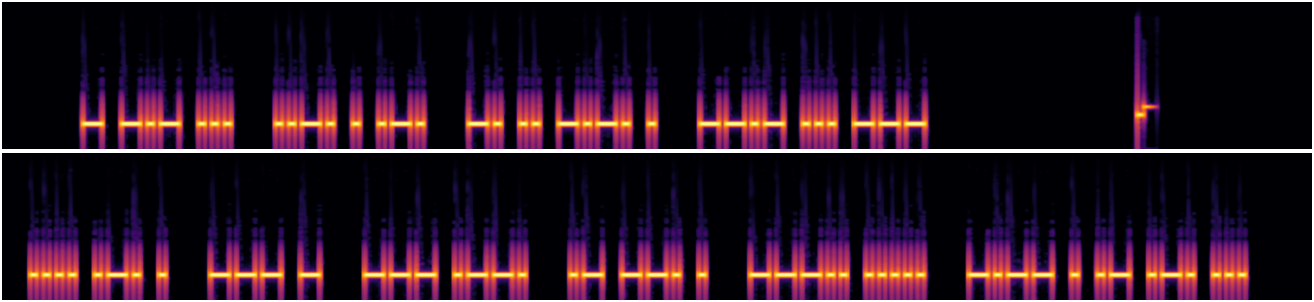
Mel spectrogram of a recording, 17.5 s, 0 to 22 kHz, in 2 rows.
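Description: Fast Morse code (CW) at 28 words per minute in a single steady mid-pitched tone, keyed in quick dots and dashes grouped into words, breaking off for a few seconds midway before resuming, with no voices.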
